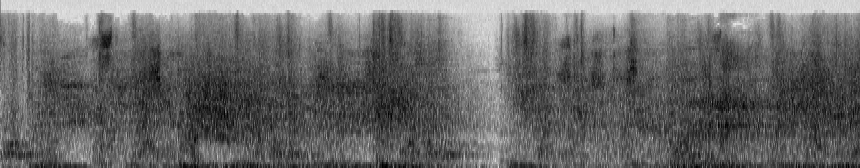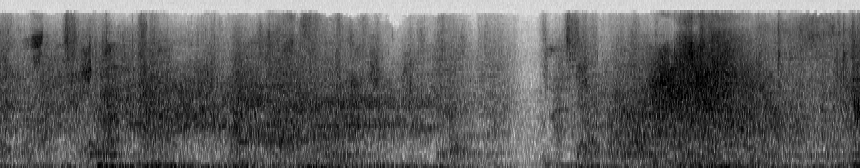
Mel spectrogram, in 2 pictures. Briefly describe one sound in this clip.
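Spells and weapon blows crash and whoosh again and again in a game fight.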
